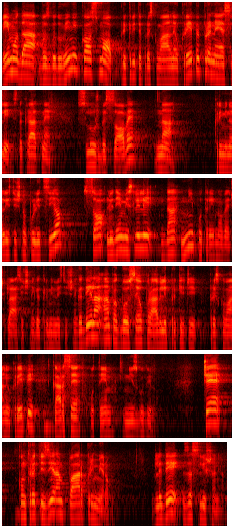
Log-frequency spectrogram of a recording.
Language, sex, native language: Slovenian, male, Slovenian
